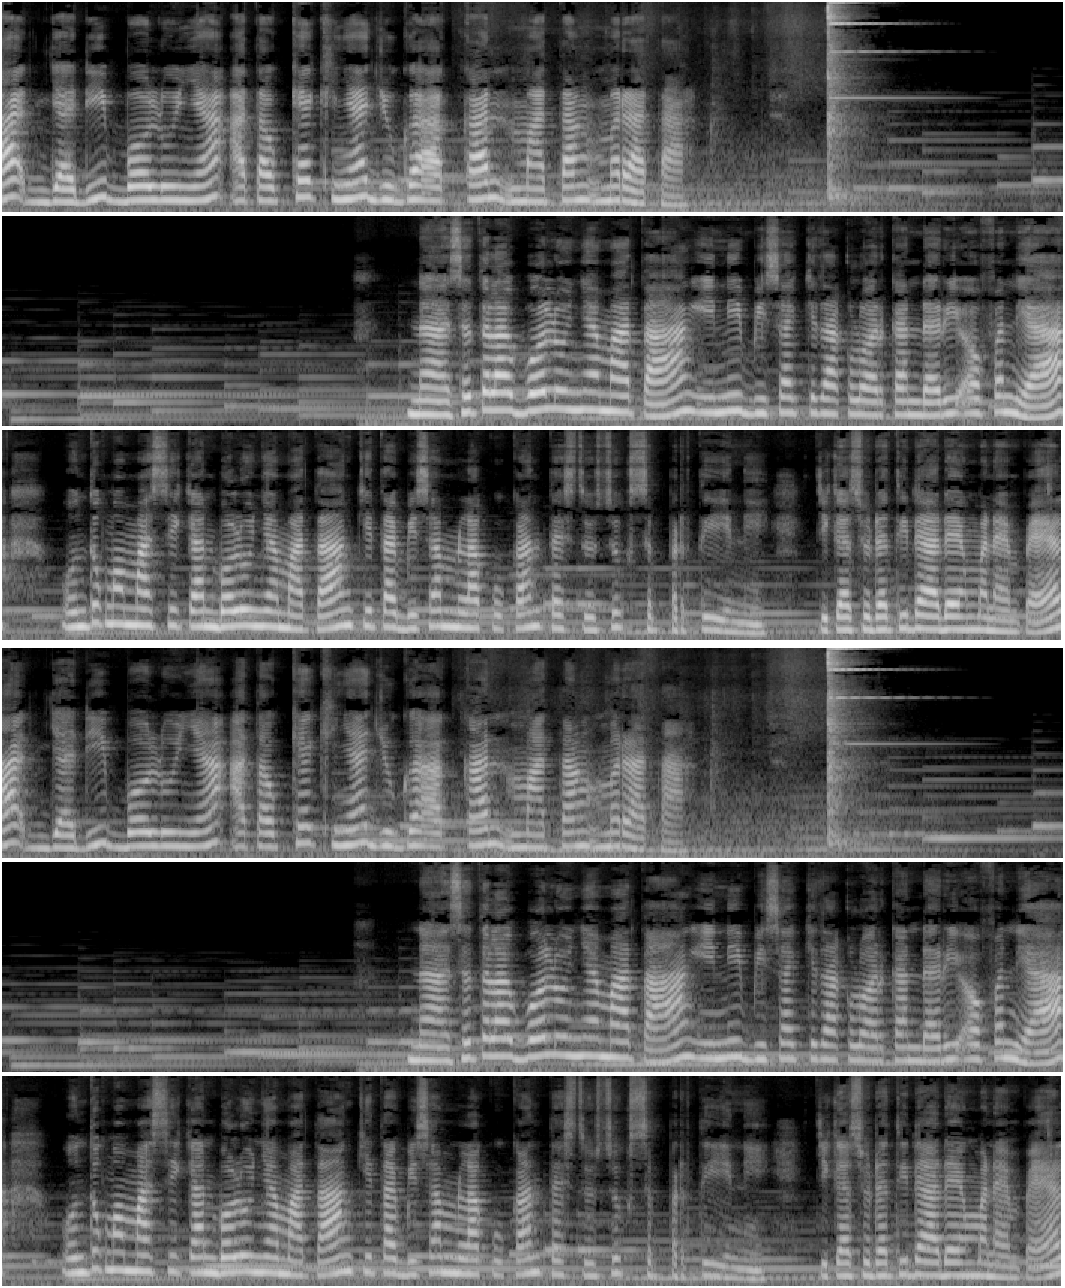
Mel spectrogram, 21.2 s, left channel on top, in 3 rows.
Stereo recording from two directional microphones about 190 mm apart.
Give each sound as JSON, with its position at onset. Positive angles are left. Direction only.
{"t": 0.0, "sound": "a woman's voice", "side_deg": 15}
{"t": 9.8, "sound": "a woman's voice", "side_deg": 15}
